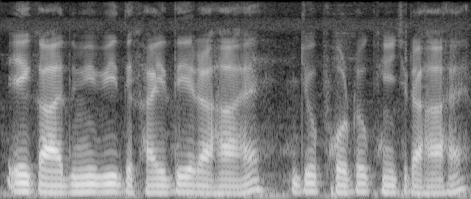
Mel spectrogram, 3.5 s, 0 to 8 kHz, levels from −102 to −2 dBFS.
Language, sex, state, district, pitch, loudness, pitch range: Hindi, male, Uttar Pradesh, Lalitpur, 110 Hz, -19 LUFS, 105-120 Hz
